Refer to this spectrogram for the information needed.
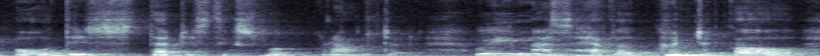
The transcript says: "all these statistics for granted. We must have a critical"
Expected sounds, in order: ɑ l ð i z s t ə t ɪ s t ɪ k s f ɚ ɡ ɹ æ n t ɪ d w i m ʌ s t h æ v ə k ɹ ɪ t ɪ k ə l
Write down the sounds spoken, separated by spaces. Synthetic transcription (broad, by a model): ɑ l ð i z s t ə t ɪ s t ɪ k s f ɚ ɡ ɹ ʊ n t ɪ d w i m ʌ s t h æ v ə k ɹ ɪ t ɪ k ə l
